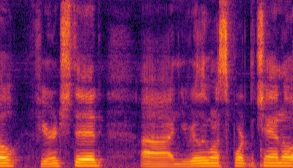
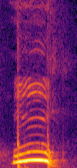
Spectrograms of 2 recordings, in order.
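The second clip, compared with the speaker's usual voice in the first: relieved whoop; 11 dB louder than usual. Real, not acted. Recovering after choking on fly.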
